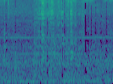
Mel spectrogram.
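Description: Near silence: room tone, with a faint soft scratching or rubbing about a second in.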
